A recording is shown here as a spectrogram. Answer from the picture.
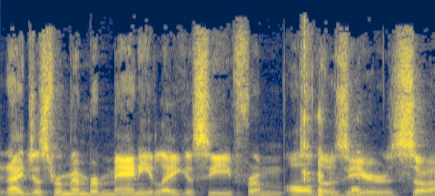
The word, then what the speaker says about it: Legace: Oh, and am I pronouncing Legacy correct? Because Hetty and Randy were pronouncing it not necessarily Legacy. – I read it as Legace, but I think that's wrong. – Okay, yeah, they might have been saying Legace.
